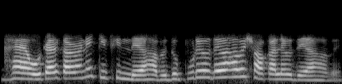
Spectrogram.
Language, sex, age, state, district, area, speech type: Bengali, female, 18-30, West Bengal, Cooch Behar, urban, conversation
